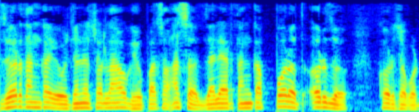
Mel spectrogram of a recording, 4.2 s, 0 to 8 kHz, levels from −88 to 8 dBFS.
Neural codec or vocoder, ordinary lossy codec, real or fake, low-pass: none; AAC, 48 kbps; real; 7.2 kHz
